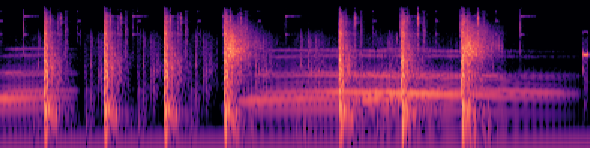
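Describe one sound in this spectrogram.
A handgun fires several shots, each ringing out.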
